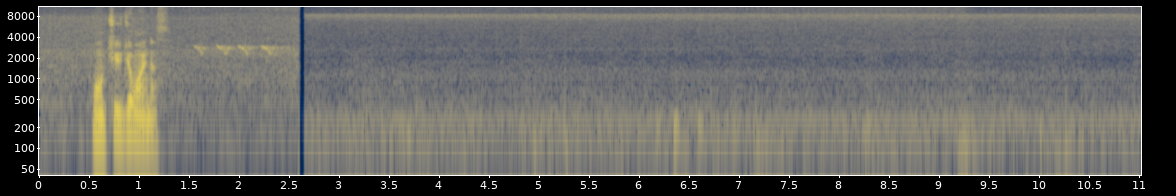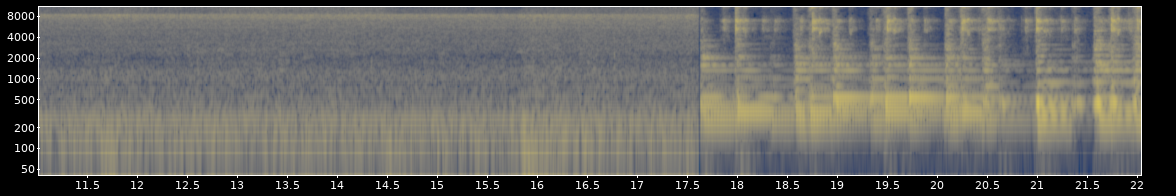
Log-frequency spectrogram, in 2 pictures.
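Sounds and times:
faint hiss: 0:00.0 - 0:17.6
steady low hum: 0:02.6 - 0:17.6.

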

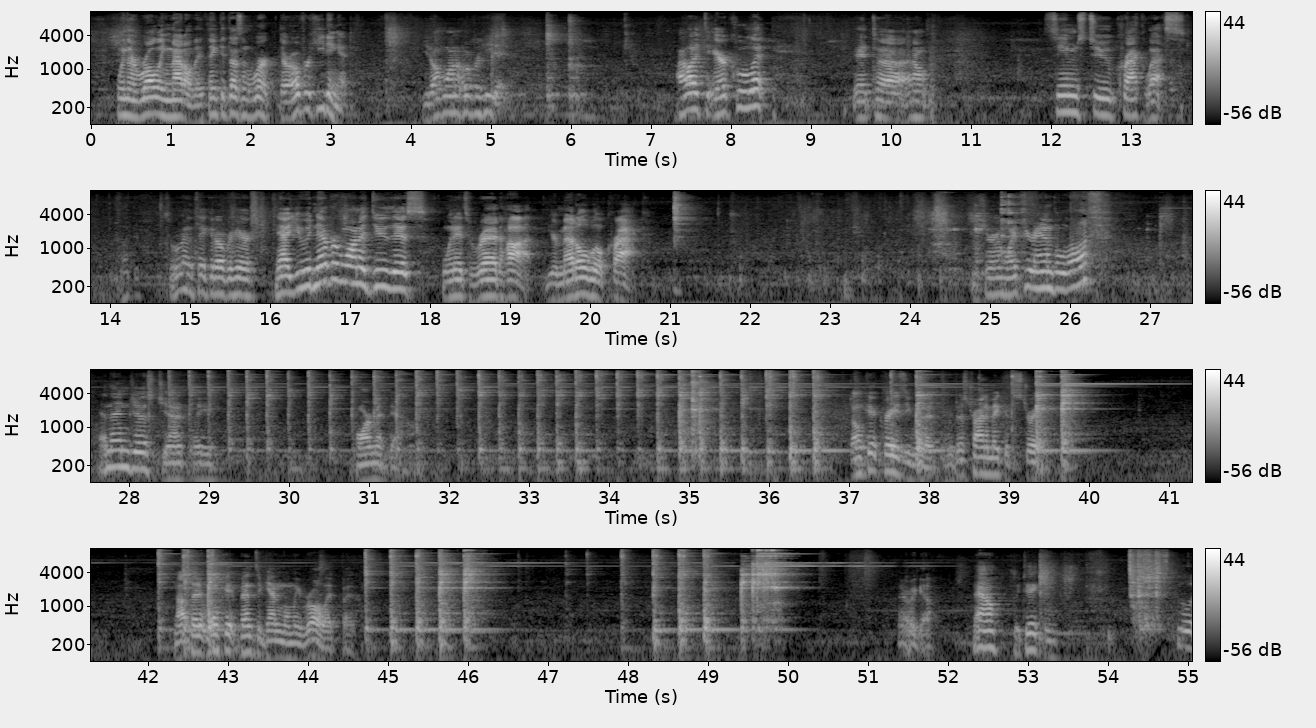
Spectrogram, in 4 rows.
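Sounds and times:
hammer tapping metal on anvil: 0:28.2 - 0:41.2, 0:42.1 - 0:51.4.

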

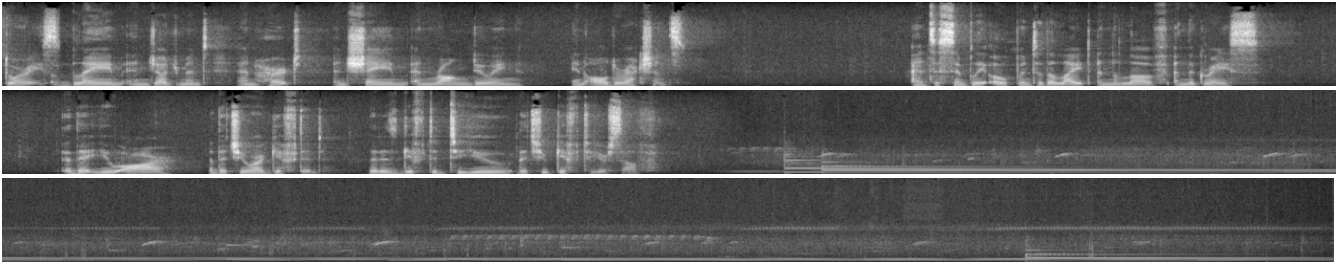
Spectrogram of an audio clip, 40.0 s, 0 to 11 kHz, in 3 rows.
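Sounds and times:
struck bells ringing: 0:20.5 - 0:40.0.

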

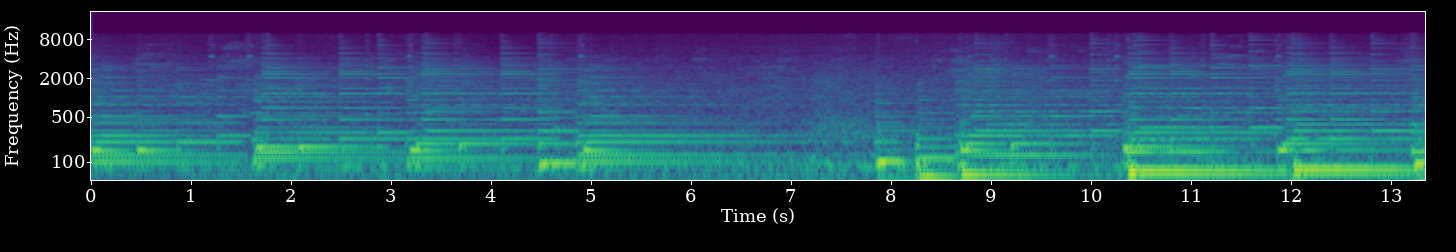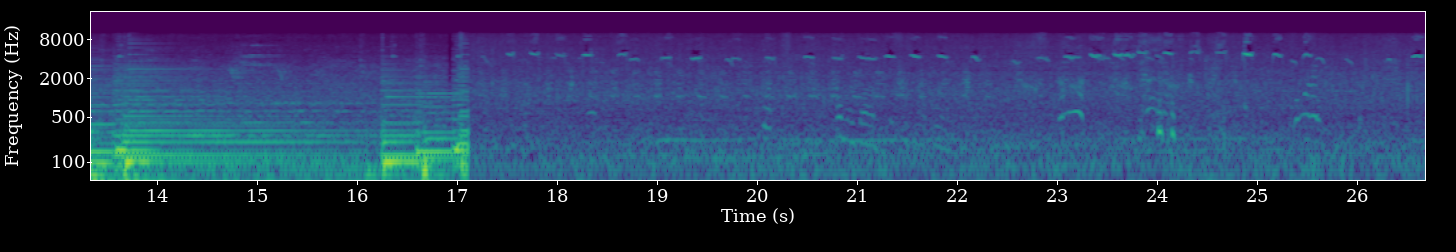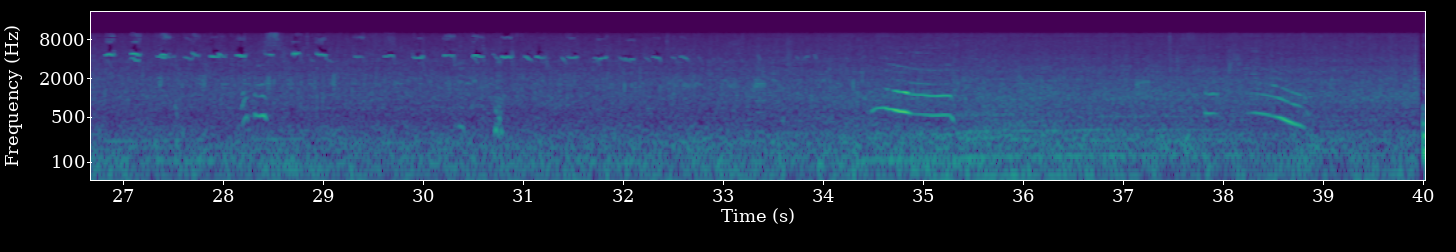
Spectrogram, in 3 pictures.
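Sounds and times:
ducklings peeping: 0:00.0 - 0:01.8, 0:04.5 - 0:12.1, 0:13.1 - 0:35.3.

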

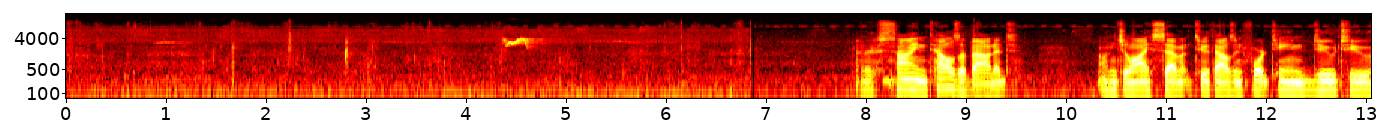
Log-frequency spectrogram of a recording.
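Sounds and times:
footsteps on concrete: 0:00.0 - 0:06.9, 0:11.8 - 0:13.0
bird chirp: 0:00.0 - 0:08.4
low outdoor hum: 0:00.0 - 0:13.0.

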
